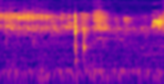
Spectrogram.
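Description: A knife taps against a plate.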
